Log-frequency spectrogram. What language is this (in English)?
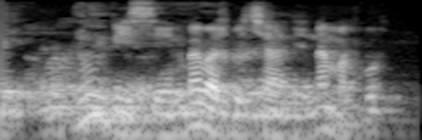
Kinyarwanda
